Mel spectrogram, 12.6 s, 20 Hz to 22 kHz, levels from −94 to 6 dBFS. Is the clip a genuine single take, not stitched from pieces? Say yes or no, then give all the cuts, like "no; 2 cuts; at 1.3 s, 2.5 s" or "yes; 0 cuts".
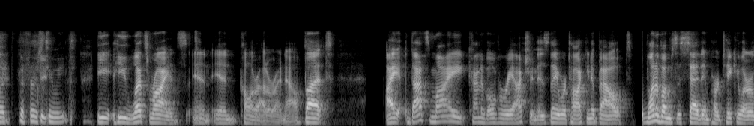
no; 3 cuts; at 1.9 s, 5.1 s, 10.6 s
